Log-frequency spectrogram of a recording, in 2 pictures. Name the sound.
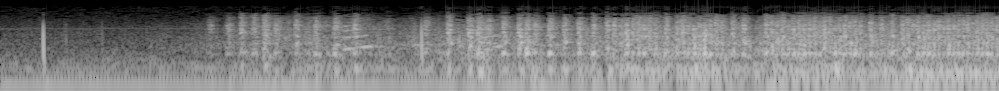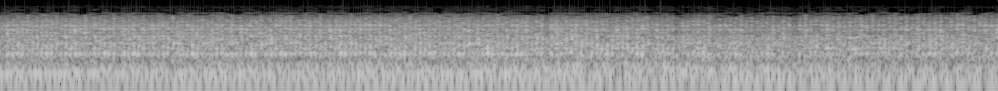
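airplane engine warming up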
